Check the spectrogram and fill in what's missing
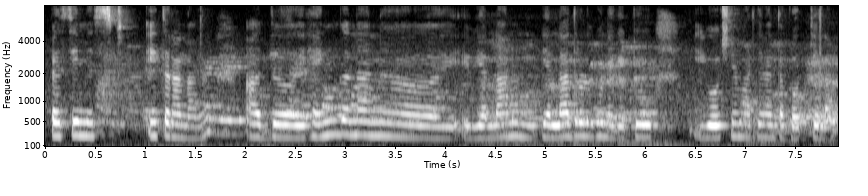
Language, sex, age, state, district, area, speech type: Kannada, female, 18-30, Karnataka, Dharwad, rural, spontaneous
